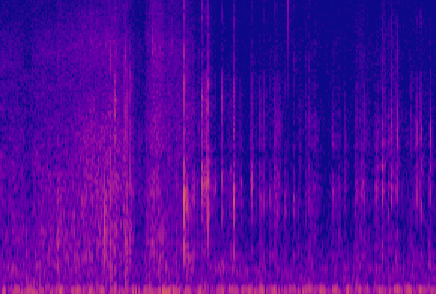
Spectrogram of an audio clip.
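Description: Long nails tap and scratch on the holographic strap and sole of a white NASA rubber foam slide slipper. The result is a quiet string of soft, dry, crinkly ticks with bright edges, each dying away almost at once, over a steady low hum.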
